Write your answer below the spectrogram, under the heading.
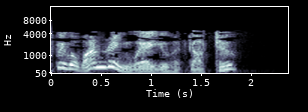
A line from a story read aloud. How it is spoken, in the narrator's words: exclaimed happily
